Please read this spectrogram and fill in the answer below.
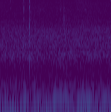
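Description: Near silence: room tone with a steady low hum and a few faint clicks of a computer mouse, the first and clearest about half a second in.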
